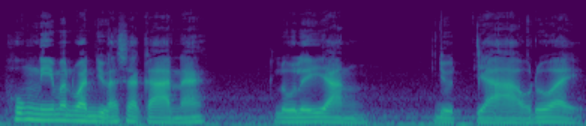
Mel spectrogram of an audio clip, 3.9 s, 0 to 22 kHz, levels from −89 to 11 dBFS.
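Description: At 0.72 s and 3.3 s the speech jumps ahead, losing roughly 70 ms, then about 20 ms. This is likely a dropped buffer (overrun), with samples overwritten before being read. The waveform shows an abrupt splice with no gap, and the spectrogram a thin vertical line.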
